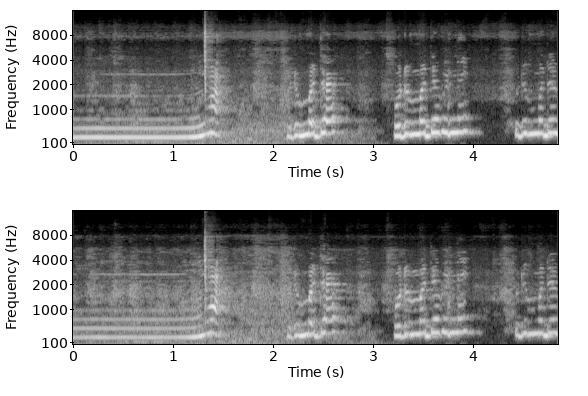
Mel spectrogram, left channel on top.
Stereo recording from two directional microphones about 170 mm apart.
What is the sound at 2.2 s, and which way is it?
Speech, 40° left (ahead or behind).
